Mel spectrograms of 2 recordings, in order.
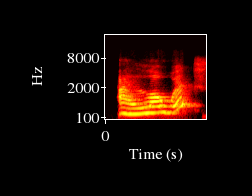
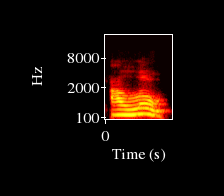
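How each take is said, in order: First: "allow it" with an extra -ed syllable, rising; wrong added syllable. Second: "allowed" closing straight on a D; low, firm "allowed", no extra syllable; D-only ending. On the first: Teacher shows what we cannot say, tacking a syllable on allowed. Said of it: "no podemos decir". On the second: Teacher shows it sounds only as D, clean short ending. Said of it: "que es la D". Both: Shown as a demonstration.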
